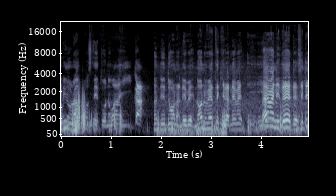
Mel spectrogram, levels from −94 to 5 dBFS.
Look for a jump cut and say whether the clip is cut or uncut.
cut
